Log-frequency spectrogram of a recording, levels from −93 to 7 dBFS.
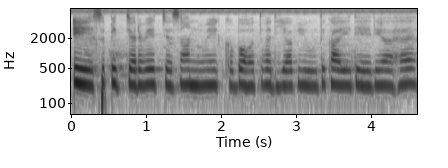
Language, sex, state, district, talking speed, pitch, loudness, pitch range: Punjabi, female, Punjab, Kapurthala, 155 wpm, 230 Hz, -20 LUFS, 225-235 Hz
